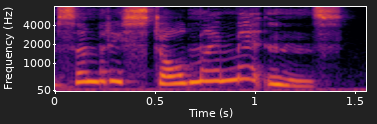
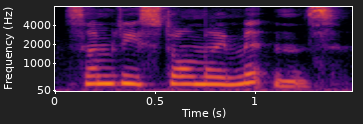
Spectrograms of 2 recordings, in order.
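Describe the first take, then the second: First: High, loud cry of outrage; hollered alarm. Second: Slightly raised, understated anxious voice; nervous explanation. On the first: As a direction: holler the theft to everyone around. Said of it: "I hollered". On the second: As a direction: explain the loss timidly, without shouting. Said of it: "very nervous". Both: A narrator's reading.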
